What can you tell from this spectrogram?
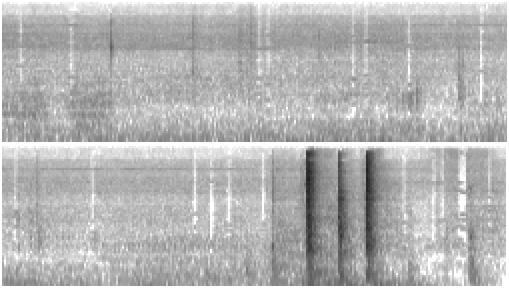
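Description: Soft motor hum, then three or four crisp latch clicks in quick succession; the sliding door actuator is releasing and working normally.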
